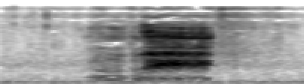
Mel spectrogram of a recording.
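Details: Female goat in labor with her first kid screams once, a harsh, loud bleat lasting about a third of a second, rising then cutting off abruptly.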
